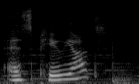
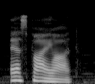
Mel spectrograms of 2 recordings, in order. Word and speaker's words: Espaillat: Espaillat? Espaillat? Espaillat? Oh gosh, help me God. How do you say this? Espaillat.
